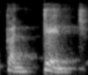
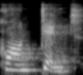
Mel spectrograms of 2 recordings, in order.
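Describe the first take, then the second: First: "content" as cun-TENT, weak first vowel; stress on second syllable. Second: "Content" as CON-tent, full first vowel; stress on first syllable. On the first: Teacher showing second-syllable stress, "content" stressed on TENT. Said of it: "ಎರಡನೇ syllable ನ stress". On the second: Teacher showing the noun, "Content" stressed on CON. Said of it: "nouns stress on the first syllable". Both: Shown as a demonstration.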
